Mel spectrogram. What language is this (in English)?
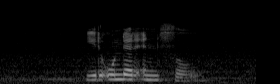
Afrikaans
